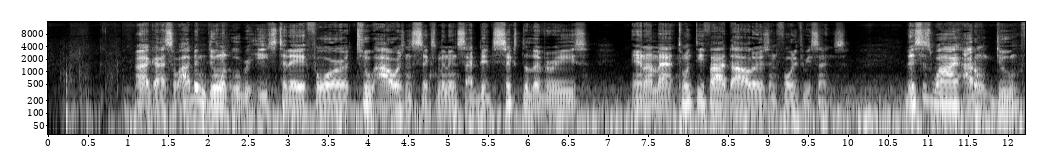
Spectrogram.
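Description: A young man talks calmly and closely to the microphone.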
